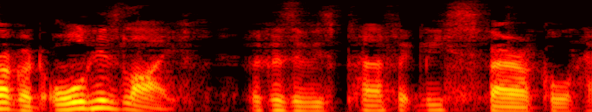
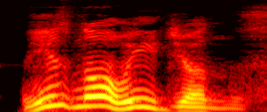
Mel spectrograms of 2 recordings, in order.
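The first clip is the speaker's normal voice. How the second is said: loud, slow, odd character voice; a slow, loud, put-on storybook character; Charles's voice; 6 semitones higher, 9 dB louder, slower than usual. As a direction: drag it out in a silly put-on voice. Charles speaks in story, far voice.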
